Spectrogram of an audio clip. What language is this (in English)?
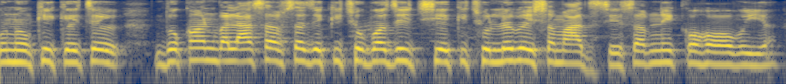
Maithili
